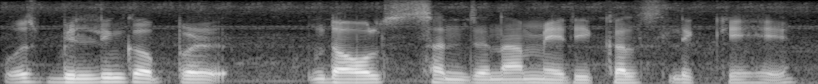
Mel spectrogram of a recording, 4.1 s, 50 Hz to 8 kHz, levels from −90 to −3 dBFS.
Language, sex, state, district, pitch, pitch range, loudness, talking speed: Hindi, male, Arunachal Pradesh, Longding, 120 Hz, 110-125 Hz, -18 LUFS, 145 wpm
